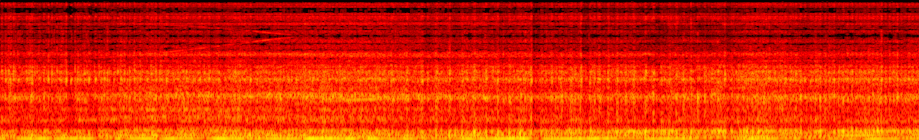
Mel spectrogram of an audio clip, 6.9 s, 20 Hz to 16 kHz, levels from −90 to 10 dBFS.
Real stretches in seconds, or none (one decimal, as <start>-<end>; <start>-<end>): 0.0-4.8; 5.6-6.9

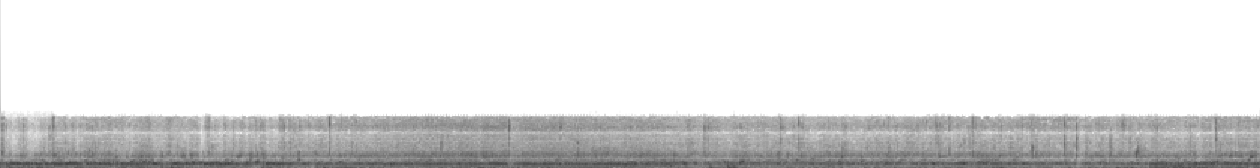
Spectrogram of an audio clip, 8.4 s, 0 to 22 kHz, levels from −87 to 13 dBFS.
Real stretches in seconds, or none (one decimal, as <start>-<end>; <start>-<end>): 0.0-0.7; 1.2-3.1; 5.2-8.4

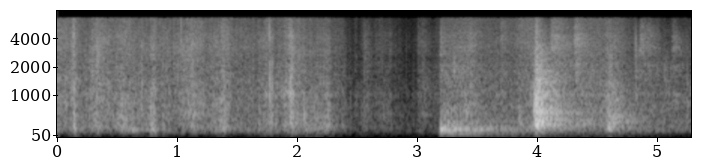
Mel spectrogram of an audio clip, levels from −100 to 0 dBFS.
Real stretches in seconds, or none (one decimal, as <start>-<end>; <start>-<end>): 0.0-1.8

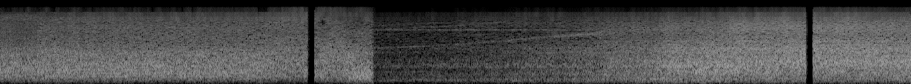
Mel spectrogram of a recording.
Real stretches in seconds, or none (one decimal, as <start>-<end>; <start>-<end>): 0.0-9.1

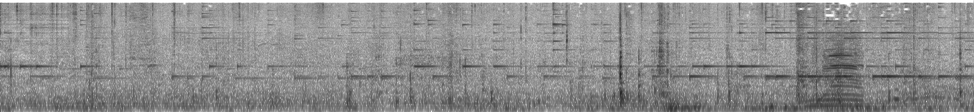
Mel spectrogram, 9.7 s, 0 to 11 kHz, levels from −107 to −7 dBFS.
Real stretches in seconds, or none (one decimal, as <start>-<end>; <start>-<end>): 0.7-9.7

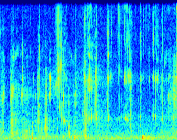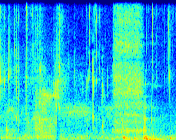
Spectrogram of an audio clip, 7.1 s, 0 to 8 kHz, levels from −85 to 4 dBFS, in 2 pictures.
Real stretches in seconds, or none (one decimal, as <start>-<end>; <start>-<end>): 0.0-3.4; 5.0-7.1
